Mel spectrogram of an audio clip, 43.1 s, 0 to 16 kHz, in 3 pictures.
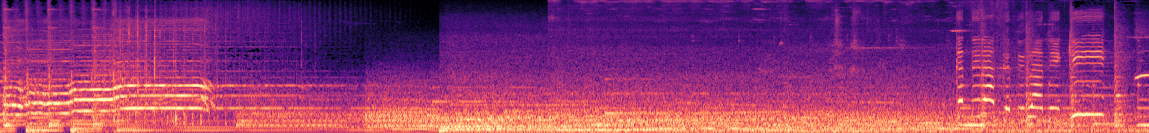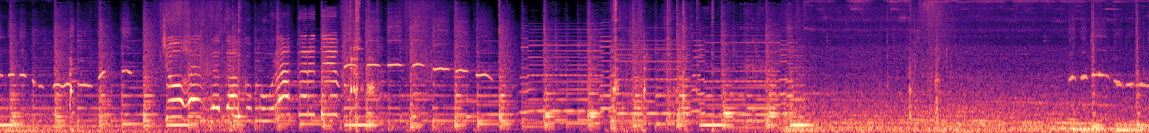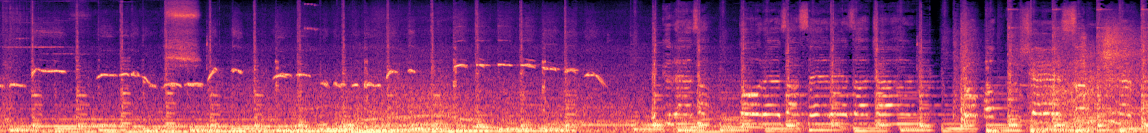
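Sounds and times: bus engine and road rumble: 0:00.0 - 0:20.4, 0:21.9 - 0:43.0
background music: 0:00.0 - 0:25.3, 0:27.2 - 0:43.0
whistled tune: 0:07.6 - 0:17.2, 0:18.6 - 0:24.5, 0:27.5 - 0:37.0.

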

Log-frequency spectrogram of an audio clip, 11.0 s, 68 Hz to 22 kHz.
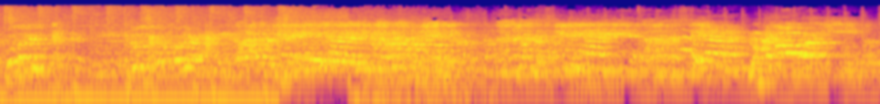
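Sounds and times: background music: 0:00.0 - 0:11.0
children calling and chattering: 0:00.0 - 0:11.0.

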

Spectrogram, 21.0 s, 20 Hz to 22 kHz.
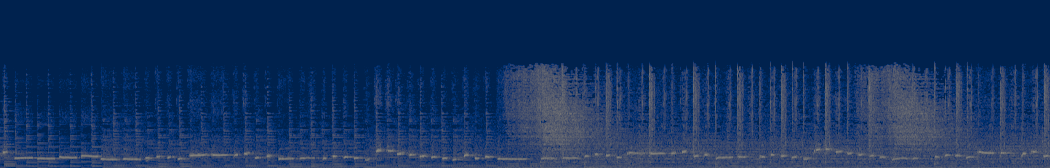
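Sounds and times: whistled jingle over a beat: 0:00.0 - 0:21.0.

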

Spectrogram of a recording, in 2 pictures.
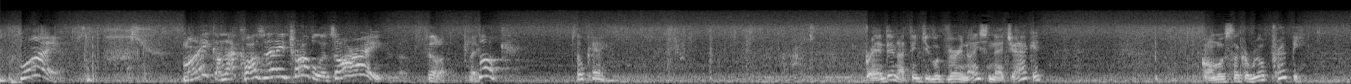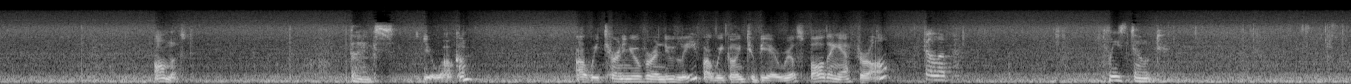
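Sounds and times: tape hiss: 0:00.0 - 0:27.0.

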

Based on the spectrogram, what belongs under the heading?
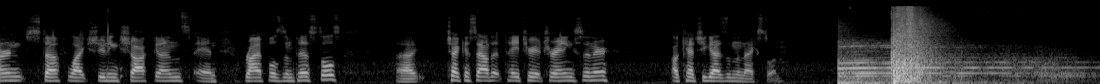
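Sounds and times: held musical chord: 0:08.4 - 0:11.0
sharp hit: 0:08.4 - 0:11.0.

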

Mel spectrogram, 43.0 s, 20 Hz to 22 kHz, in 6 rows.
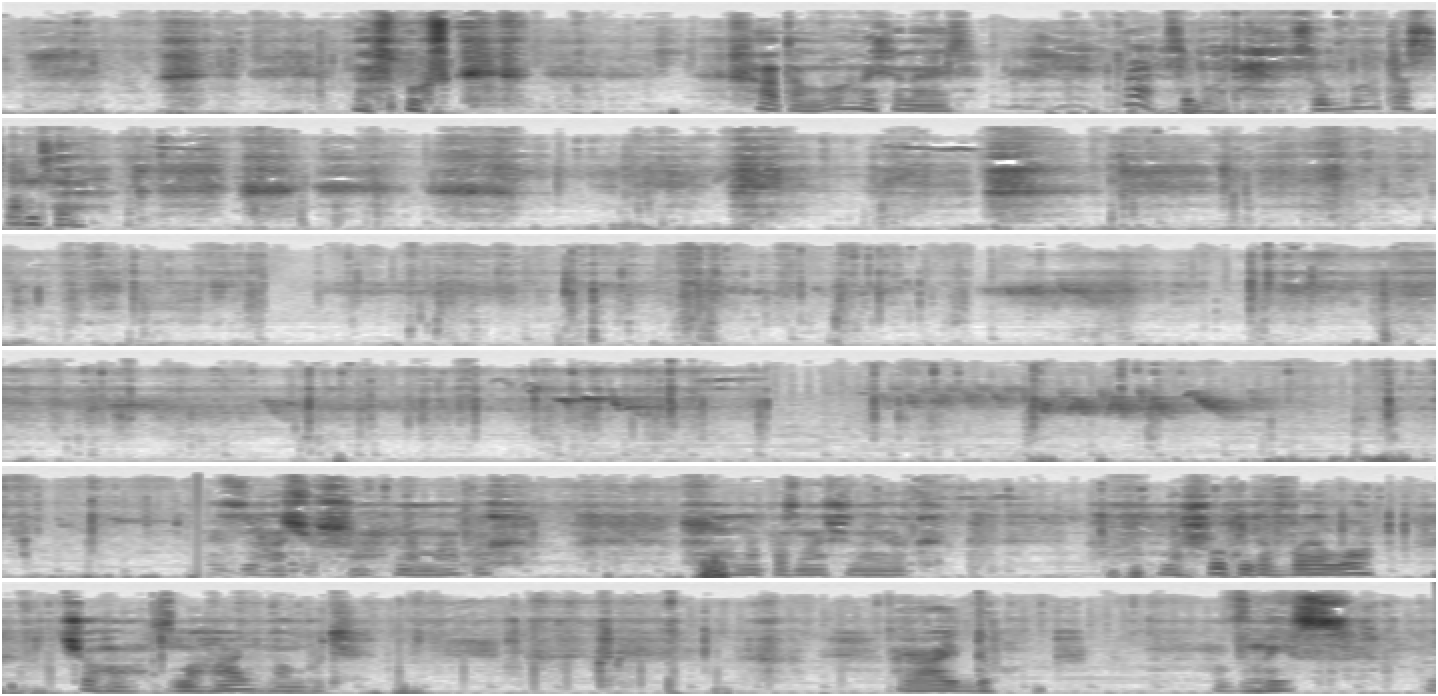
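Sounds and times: faint music: 0:00.0 - 0:43.0
footsteps on dirt trail: 0:00.0 - 0:43.0.

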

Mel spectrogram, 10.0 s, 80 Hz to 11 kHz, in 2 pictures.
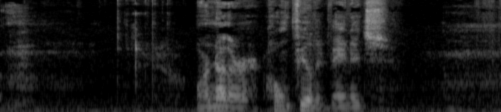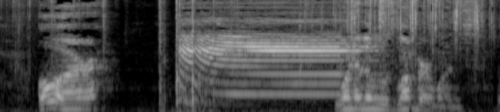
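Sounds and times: loud sustained horn-like tone: 0:06.8 - 0:09.4.

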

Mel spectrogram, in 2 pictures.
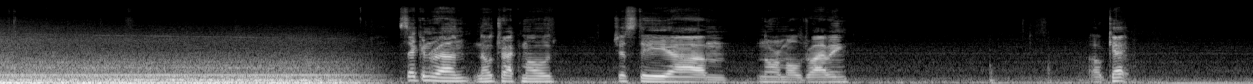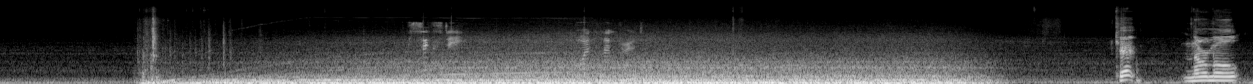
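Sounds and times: road and tyre noise: 0:00.0 - 0:25.0.

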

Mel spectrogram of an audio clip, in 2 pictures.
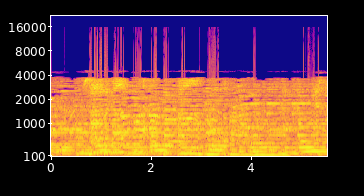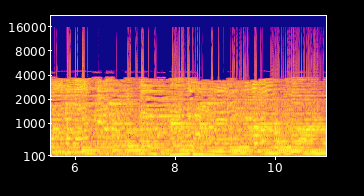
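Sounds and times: electric guitar held notes: 0:00.0 - 0:11.0.

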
